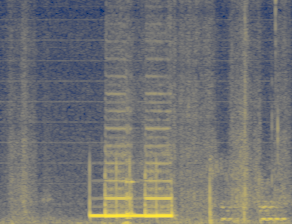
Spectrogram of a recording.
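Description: Telephone ringing tone from a phone on speakerphone while an outgoing call connects: one double burst of a steady low tone, two bursts with a short gap, about a second in. Faint taps follow.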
